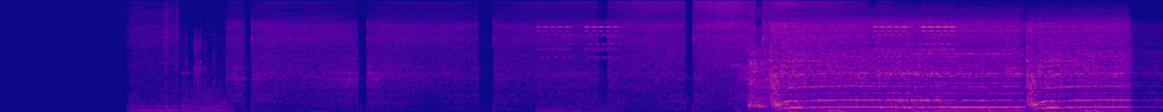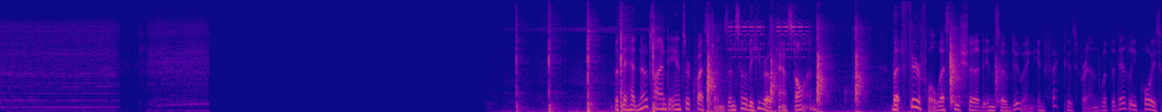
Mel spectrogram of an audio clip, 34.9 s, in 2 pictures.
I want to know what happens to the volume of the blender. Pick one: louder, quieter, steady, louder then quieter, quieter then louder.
quieter.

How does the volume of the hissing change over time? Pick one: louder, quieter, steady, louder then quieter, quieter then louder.
louder.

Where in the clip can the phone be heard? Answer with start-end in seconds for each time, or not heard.
8.0-9.3, 13.1-14.4, 28.4-29.6.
